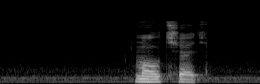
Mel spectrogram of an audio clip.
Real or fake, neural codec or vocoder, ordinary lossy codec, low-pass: real; none; none; none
